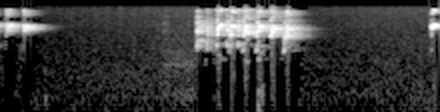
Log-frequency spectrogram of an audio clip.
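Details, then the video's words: Fischer's lovebird singing, a sound said to stimulate mating: a short shrill high note, then about a second of dense buzzy chattering, with one more sharp chirp at the end. "أجمل تغريد لطيور الفيشر"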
